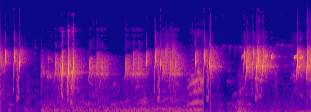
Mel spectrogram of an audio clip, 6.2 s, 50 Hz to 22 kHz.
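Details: Common quail call used to lure birds for hunting, recorded 5 June 2025: clusters of short, rasping chirps delivered in quick groups with brief silences between, faint low hum underneath.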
